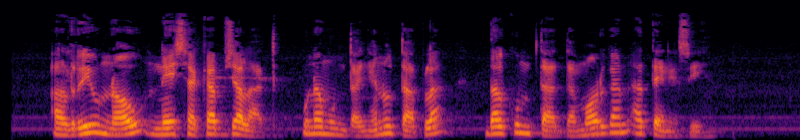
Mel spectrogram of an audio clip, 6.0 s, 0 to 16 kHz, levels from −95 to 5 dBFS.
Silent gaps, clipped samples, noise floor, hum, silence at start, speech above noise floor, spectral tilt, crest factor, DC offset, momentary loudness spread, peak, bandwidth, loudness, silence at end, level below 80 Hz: none; under 0.1%; -63 dBFS; none; 0.4 s; 37 dB; -5.5 dB/octave; 20 dB; under 0.1%; 8 LU; -6 dBFS; 10.5 kHz; -26 LUFS; 0.75 s; -78 dBFS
